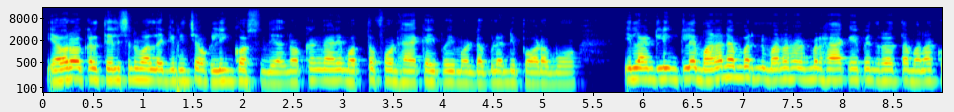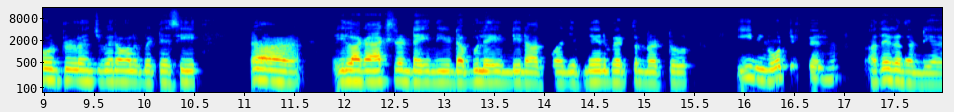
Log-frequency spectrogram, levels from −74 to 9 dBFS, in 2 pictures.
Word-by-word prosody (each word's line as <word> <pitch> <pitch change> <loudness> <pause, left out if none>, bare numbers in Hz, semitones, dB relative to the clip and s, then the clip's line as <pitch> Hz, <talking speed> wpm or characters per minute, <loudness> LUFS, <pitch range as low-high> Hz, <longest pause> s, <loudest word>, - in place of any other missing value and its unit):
ఎవరో 170 +3 +9
ఒకరు 175 -1 +1
తెలిసిన 165 +1 -1
వాళ్ళ 165 -1 +4
దగ్గర 155 0 -2
నుంచి 155 +2 -3
ఒక 150 - -8
లింక్ 155 +1 -2
వస్తుంది. 145 -3 -7
అది 135 - -5
నొక్కంగానే 160 +2 0
మొత్తం 145 +3 -1
ఫోన్ 155 -2 0
హ్యాక్ 145 0 0
అయిపోయి 145 0 -2
మన 140 - 0
డబ్బులన్నీ 140 +1 -3
పోవడము. 130 -1 -1 0.6
ఇలాంటి 170 -1 +4
లింక్‌లే 175 +1 +3
మన 160 +2 +5
నంబర్‌ని 190 -3 +3
మన 160 +1 +3
నంబర్ 175 0 -1
హ్యాక్ 165 0 +4
అయిపోయిన 165 -1 -5
తర్వాత 155 0 -2
మన 145 - +1
అకౌంట్‌లో 160 0 -3
నుంచి 145 0 -9
వేరే 150 0 -1
వాళ్ళకి 145 -1 -2
పెట్టేసి, 140 +1 -6 0.7
ఆహ్, 150 -4 +5 0.5
ఇలాగా 150 -1 +5
"యాక్సిడెంట్ 150 -1 -3
అయింది. 140 0 -5 0.2
డబ్బులేయండి 140 0 -1
నాకు" 130 0 -5
అని 135 - -9
చెప్పి 135 +1 -14
నేను 145 0 -2
పెడుతున్నట్టు 135 -2 -5 0.7
ఈ - - -6 0.2
నోటిఫికేషన్ 185 - -6 0.4
అదే 165 +4 -2
కదండీ! 135 -4 -4
150 Hz, 155 wpm, -22 LUFS, 140-165 Hz, 0.7 s, ఎవరో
